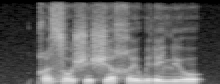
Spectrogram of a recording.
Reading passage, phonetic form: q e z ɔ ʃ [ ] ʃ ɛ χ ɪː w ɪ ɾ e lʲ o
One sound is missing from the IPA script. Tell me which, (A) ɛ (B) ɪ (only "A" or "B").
A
